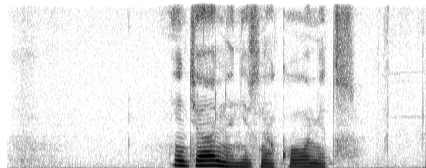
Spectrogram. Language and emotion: Russian, sad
